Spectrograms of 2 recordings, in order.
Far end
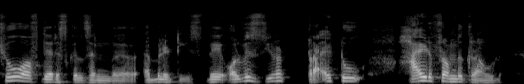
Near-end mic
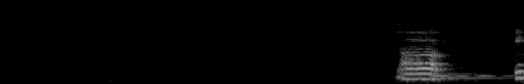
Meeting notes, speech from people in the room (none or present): present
